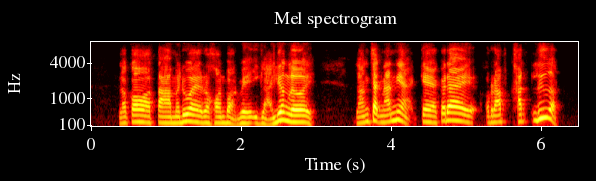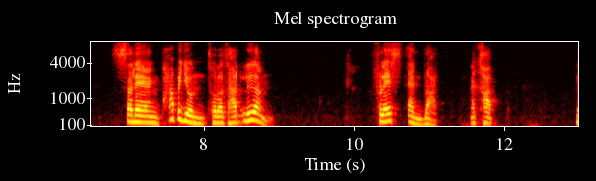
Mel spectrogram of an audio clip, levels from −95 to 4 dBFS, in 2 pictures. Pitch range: 160-210 Hz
